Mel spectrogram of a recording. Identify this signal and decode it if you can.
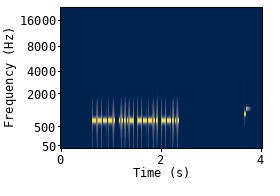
Morse code, heard as a keyed tone, about 44 wpm, 700 Hz. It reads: 9487
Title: Numbers - 4-Digit 45wpm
